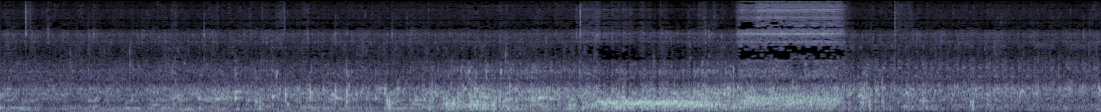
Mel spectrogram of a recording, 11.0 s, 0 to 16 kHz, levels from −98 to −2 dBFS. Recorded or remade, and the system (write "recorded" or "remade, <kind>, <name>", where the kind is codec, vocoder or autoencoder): recorded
